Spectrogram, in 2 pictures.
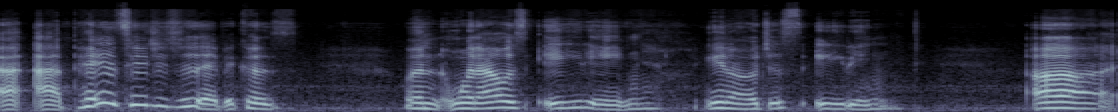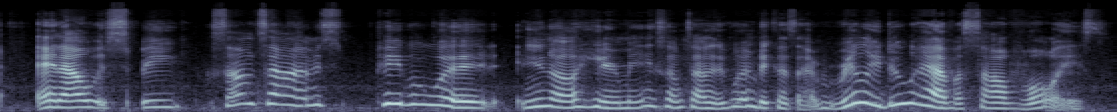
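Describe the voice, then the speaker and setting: A woman's voice: mid-range voice, lively intonation, measured pace. A woman chatting casually to her viewers as a vlogger, thinking aloud in a rambling way.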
